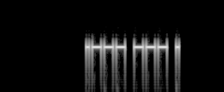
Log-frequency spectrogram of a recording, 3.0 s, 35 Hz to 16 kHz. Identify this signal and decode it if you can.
Morse code, heard as a keyed tone, about 30 wpm, 700 Hz. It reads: JOE
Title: USA Common Names - Max 3 Letters - 30wpm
